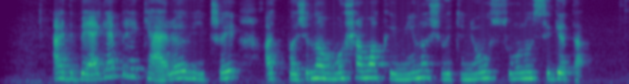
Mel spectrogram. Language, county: Lithuanian, Kaunas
